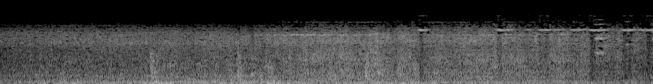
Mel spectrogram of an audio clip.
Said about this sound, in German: Da kommt ja schon ein Zug. Jetzt werden wir es ja sehen.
